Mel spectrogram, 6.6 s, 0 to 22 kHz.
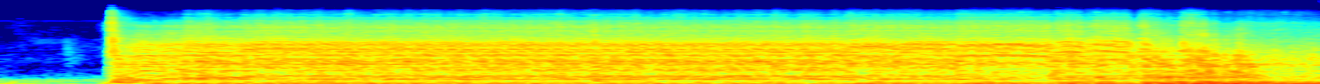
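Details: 1980 Peterbilt 359, Cat 3408 diesel revived after years sitting, running on ether: catches right away into a smooth even idle with no knocking or stumbling; 80 psi oil pressure, runs like a top. Normal idle.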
